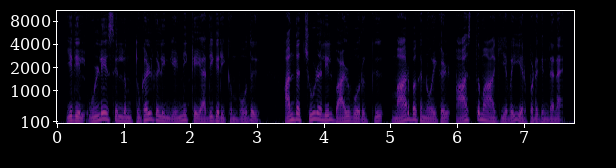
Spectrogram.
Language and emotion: Tamil, neutral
